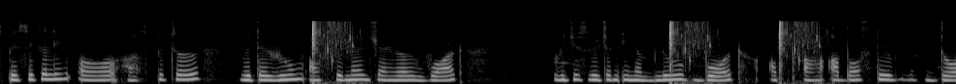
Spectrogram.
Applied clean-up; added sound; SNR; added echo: neural mask model RNNoise.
